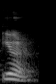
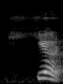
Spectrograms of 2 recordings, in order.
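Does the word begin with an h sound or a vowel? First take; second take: vowel; h sound. First: The word begins directly with a vowel. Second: The word begins with an h sound. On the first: The speaker calls it right. "ईयर pronounce करना है" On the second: The speaker calls it wrong. "हियर नहीं"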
